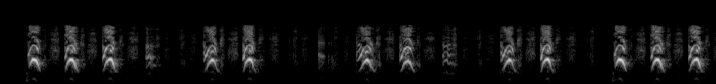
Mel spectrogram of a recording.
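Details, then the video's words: Puppy yelps: bright, arched cries rich in overtones, delivered in rapid clusters of two to four with quiet whimpering between clusters, about fifteen cries in total, nothing else audible. "Sonido del perro cachorro - Sound dog puppy"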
